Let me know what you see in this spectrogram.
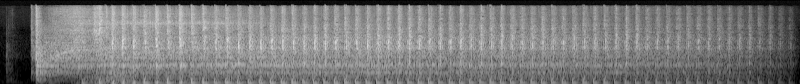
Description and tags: A lawn tractor starting up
